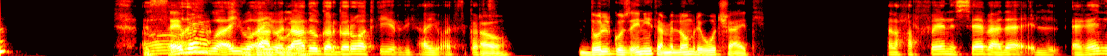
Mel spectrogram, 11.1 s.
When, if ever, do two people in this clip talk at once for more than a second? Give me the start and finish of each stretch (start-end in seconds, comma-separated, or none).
1.4-3.1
